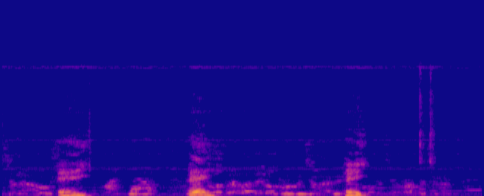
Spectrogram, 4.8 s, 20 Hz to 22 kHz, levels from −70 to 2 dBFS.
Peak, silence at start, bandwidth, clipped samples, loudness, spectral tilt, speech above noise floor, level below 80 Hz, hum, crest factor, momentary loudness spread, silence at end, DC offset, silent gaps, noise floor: -8 dBFS; 0.1 s; 15 kHz; under 0.1%; -29 LUFS; -7 dB/octave; 27 dB; -60 dBFS; none; 22 dB; 22 LU; 0.05 s; under 0.1%; none; -52 dBFS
